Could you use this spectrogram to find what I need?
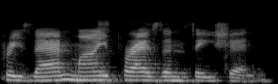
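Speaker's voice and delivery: slow, careful model sentence. Shown as a demonstration. Teacher modeling for the class, slow and careful. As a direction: spell out each word slowly for the students. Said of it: "if it is a verb".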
